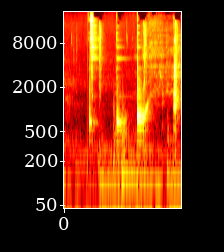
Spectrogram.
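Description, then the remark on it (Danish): A jew's harp, used as a contestant's buzzer in a quiz game, twangs four times in quick succession, each pluck a springy, buzzing boing with a wobbling pitch, loud with no talking. “Der er en jødeharpe over hos H, som bosser.”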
